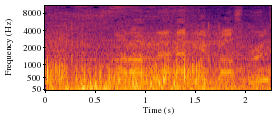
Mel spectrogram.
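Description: Casino floor sound: voices talking over a steady low rumble.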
